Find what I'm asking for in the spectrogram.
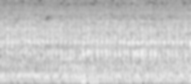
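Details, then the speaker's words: Avanza/Xenia with long cranking and hard starting, no DTC, earlier overheated head: fast, even metallic ticking at idle; suspected compression leak past pistons and rings from hardened oil deposits, not yet confirmed. "biasa gak bisa karena dia mengalami kebocoran kompresi di bagian tengah atau pistonnya"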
